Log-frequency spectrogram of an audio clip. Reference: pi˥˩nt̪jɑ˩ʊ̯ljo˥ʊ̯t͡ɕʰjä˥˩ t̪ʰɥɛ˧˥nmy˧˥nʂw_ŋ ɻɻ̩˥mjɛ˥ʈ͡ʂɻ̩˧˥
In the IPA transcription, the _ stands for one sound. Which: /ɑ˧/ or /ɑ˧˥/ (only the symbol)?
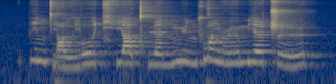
ɑ˧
